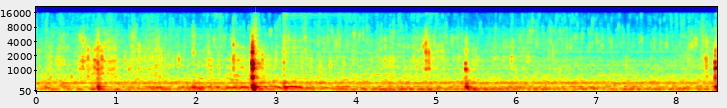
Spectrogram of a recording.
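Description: Metal tongs and a utensil working through a cooked pork shoulder roast in a slow cooker's crock, the meat pulling apart, with a few sharp clicks as the tongs knock the crock, the loudest about a third of the way in. A steady low hum runs underneath.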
